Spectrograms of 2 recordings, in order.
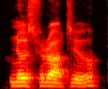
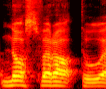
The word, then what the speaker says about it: Nosferatu: Also, what I find fascinating is that the director in an interview said that before filming Nosferatu, or Nosferatu, as it is, someone corrected my pronunciation, he actually watched Dracula Dead and loving it.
